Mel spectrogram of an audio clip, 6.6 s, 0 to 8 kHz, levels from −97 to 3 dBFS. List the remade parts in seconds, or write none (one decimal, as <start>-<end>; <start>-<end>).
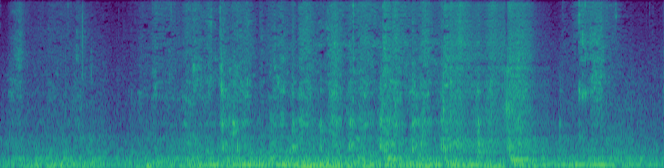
4.5-5.5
